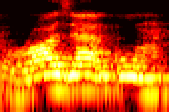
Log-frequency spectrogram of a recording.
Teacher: Jadi kalau ada ro bentuknya patah, dibacanya tafhim tebal.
